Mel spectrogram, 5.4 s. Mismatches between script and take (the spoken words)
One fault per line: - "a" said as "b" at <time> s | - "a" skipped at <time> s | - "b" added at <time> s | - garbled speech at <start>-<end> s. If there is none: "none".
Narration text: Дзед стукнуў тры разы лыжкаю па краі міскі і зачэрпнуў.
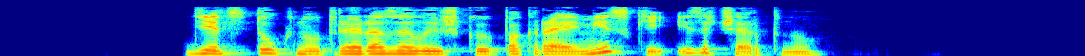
none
